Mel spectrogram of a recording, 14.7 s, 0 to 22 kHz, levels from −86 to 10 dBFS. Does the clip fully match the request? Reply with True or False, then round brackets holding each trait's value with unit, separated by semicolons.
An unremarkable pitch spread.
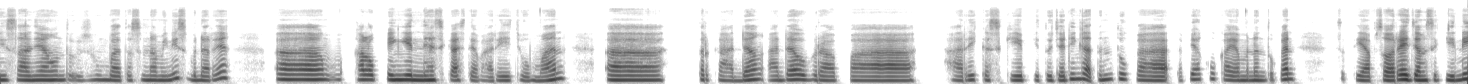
False (2.2 semitones)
